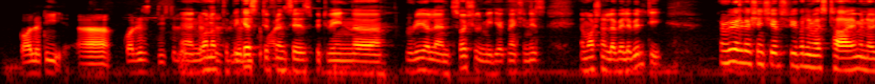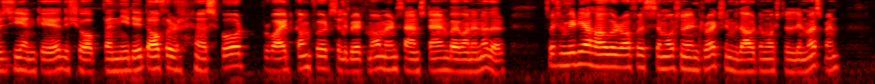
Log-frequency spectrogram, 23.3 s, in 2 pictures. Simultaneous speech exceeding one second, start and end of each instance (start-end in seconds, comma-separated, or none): 2.4-3.7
